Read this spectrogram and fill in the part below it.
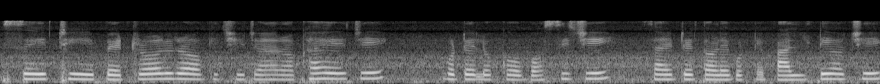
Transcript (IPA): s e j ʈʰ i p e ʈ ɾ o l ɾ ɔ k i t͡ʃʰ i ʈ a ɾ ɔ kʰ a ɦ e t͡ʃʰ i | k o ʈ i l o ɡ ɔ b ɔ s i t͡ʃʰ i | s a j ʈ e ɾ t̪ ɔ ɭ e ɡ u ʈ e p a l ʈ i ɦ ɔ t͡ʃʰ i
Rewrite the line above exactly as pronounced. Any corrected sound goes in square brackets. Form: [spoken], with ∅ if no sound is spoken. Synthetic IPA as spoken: s e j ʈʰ i p e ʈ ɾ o l ɾ ɔ k i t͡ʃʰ i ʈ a ɾ ɔ kʰ a ɦ e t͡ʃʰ i | [ɡ] o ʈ [e] l o [k] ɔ b ɔ s i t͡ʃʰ i | s a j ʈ e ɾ t̪ ɔ ɭ e ɡ [o] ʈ e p a l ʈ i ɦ ɔ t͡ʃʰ i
